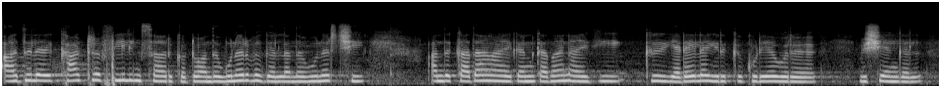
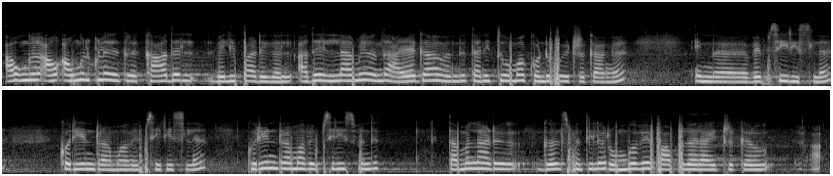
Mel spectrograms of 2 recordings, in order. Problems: constant background noise, echo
